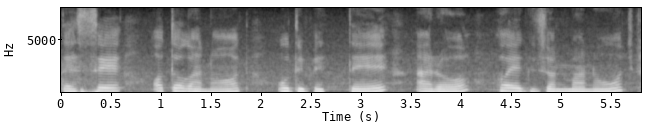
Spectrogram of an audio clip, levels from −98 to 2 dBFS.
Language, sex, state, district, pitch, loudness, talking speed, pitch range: Chakma, female, Tripura, Dhalai, 220 Hz, -13 LUFS, 70 wpm, 205-255 Hz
